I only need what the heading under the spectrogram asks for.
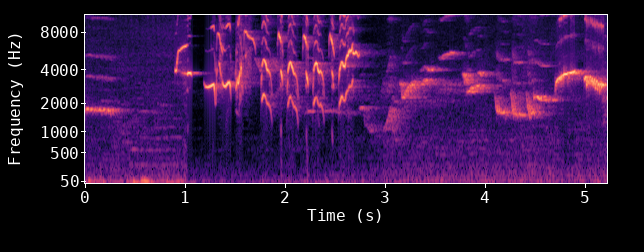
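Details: Many-voiced white-rumped shama fighting song: a fast burst of high chattering, crackling notes, then lower rolling warbles and rising whistled phrases.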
